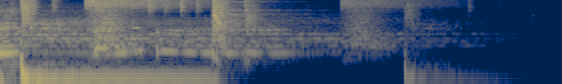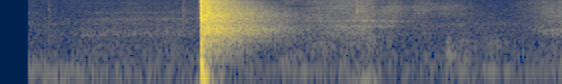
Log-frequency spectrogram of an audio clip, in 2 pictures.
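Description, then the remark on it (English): A single loud, sharp hand clap cracks out after a low humming tone fades and a short stretch of quiet, followed by a faint rustle. “That was an aggressive clap.”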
